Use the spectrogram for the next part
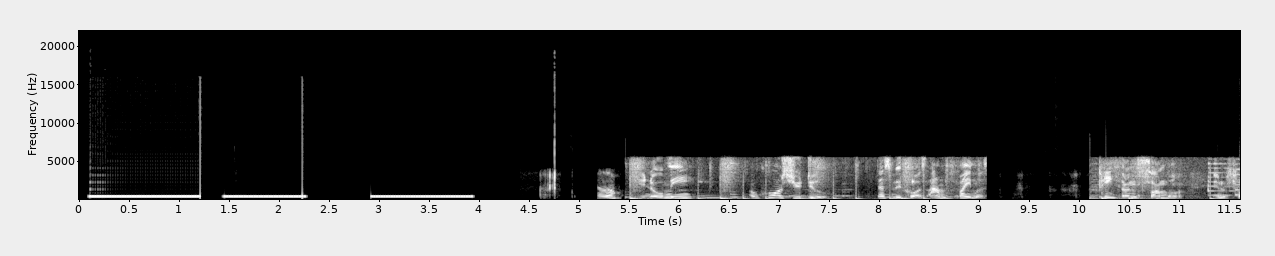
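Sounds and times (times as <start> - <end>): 
low telephone dial tone while placing a call: 0.1 - 2.3, 2.9 - 4.0
speech: 5.2 - 9.1, 10.2 - 11.6.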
